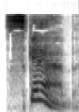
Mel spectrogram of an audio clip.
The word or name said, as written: scab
